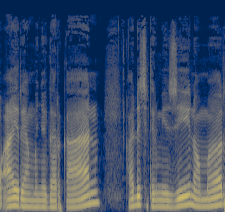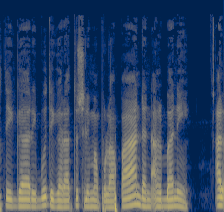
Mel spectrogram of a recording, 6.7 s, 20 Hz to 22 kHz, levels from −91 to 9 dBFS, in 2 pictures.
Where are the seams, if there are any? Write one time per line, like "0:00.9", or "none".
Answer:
0:02.2
0:05.6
